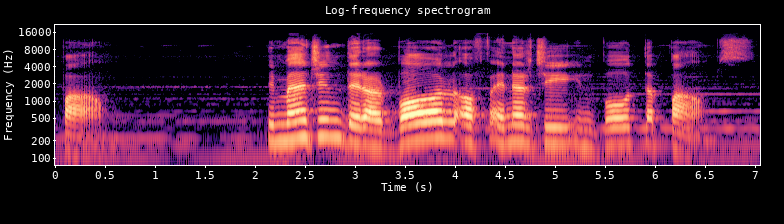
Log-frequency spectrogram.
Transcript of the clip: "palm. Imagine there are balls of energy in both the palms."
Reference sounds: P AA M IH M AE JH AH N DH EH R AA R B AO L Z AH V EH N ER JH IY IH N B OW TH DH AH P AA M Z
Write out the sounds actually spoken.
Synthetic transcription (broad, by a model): P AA M IH M AE JH AH N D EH R AA R B AO L AH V EH N ER JH IY IH N B OW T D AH P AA M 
